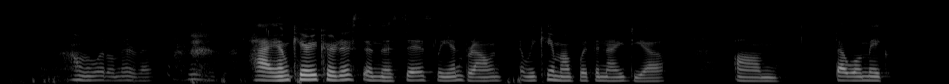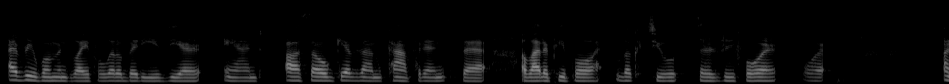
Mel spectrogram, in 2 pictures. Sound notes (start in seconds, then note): 1.8 both laughing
